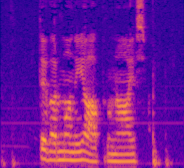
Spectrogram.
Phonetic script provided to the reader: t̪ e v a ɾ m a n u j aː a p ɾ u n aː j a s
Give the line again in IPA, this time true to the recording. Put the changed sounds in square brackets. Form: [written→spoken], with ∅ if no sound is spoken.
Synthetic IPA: t̪ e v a ɾ m a n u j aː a p ɾ u n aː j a s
